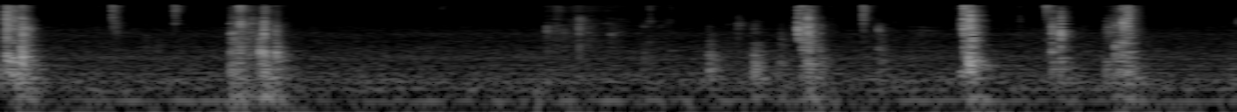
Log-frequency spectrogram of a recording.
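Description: A palm-sized blob of translucent orange clear slime, soft and solid, is squeezed, folded and poked with fingertips on a wooden counter. It makes a scattered series of short, sharp, clicky pops and crackles with bright high-end snap, separated by quiet gaps. Each pop dies away almost instantly.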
